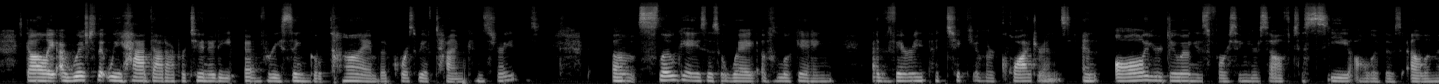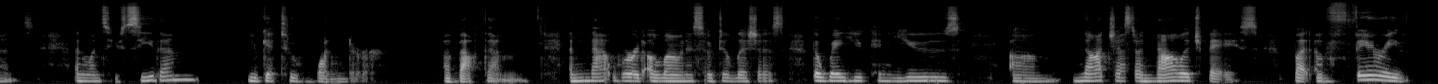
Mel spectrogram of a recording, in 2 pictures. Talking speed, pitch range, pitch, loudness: 155 wpm, 145-170 Hz, 155 Hz, -28 LUFS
